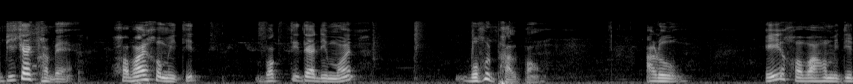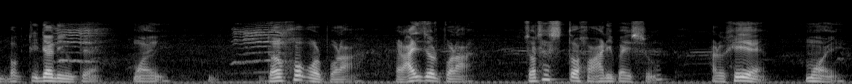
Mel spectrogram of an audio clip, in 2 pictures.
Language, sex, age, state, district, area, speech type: Assamese, male, 45-60, Assam, Darrang, rural, spontaneous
